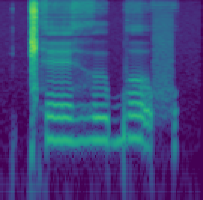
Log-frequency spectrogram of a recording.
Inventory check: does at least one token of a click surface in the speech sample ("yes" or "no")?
yes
